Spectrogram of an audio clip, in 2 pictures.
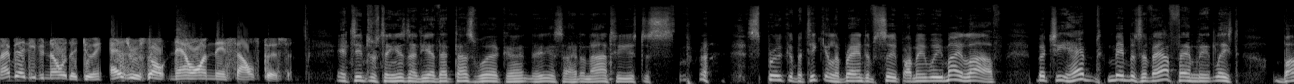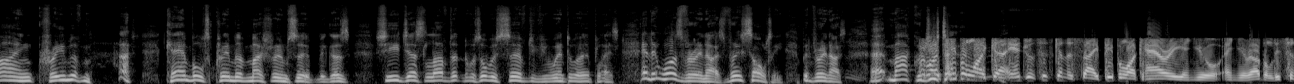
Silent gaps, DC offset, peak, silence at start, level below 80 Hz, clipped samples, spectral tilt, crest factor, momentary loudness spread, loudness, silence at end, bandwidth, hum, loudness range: none; under 0.1%; -10 dBFS; 0 s; -60 dBFS; under 0.1%; -5.5 dB/octave; 14 dB; 9 LU; -23 LUFS; 0 s; 17.5 kHz; none; 4 LU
